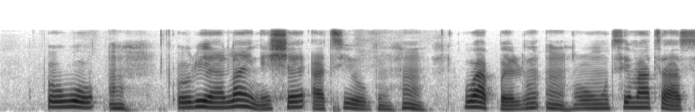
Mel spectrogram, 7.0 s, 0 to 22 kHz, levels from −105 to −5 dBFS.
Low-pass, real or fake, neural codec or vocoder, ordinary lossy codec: 7.2 kHz; real; none; none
